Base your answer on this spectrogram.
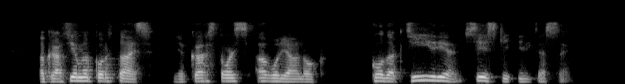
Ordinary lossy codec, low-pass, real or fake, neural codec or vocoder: Opus, 32 kbps; 7.2 kHz; fake; codec, 16 kHz, 1.1 kbps, Voila-Tokenizer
